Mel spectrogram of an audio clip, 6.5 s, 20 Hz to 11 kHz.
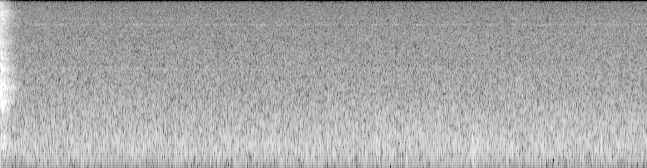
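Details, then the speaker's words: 1991 HRS L-356 industrial ceiling fan after new bearings, on a solid-state control at speed 3 to 4: soft steady airy hiss, bearings very quiet, no grinding or rattle, only slight wobble. "can hear the bearings are very quiet"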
